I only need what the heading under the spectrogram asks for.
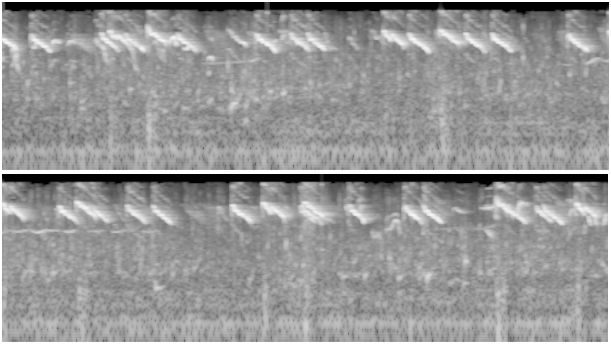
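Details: Colony of Indonesian white-eyes singing for songbird training, with trickling water: long run of high, rapid downslurred whistles in dense bursts, pausing briefly between phrases, plus a faint low whistle.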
